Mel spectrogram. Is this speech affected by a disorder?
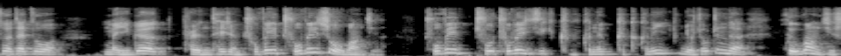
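Yes: stuttering; stuttering since early primary school, blocks when called on, fluent in choral reading, childhood ENT visit unhelpful; controls stuttering with speech techniques from speech clinic therapy, including practice presentations to therapists; controls speaking speed with techniques, slow relaxed pace, techniques make stuttering noticeable to listeners; here repeated sounds.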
